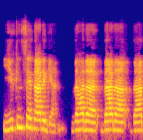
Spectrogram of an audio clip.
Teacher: okay because it is between an A and another a so when a t comes between two vowels in American English it um becomes like a soft D sound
